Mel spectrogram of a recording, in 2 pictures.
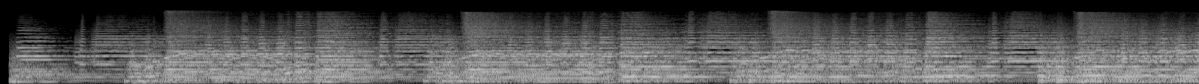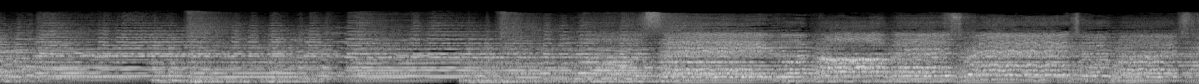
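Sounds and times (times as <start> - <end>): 
chorale with orchestra: 0.1 - 23.9.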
